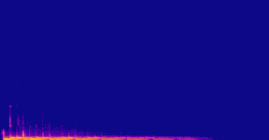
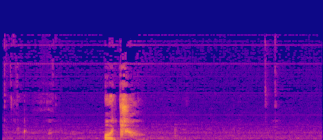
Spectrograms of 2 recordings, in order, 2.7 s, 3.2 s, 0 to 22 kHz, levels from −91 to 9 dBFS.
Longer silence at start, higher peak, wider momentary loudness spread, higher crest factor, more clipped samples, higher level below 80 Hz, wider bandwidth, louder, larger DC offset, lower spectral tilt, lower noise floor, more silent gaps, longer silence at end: second, 0.05 s vs 1.05 s; second, -6 dBFS vs 0 dBFS; second, 23 LU vs 26 LU; second, 16 dB vs 24 dB; neither; about the same, -64 dBFS vs -60 dBFS; second, 1.4 kHz vs 17 kHz; about the same, -19 LUFS vs -18 LUFS; neither; first, -15.5 dB/octave vs -2 dB/octave; first, -61 dBFS vs -50 dBFS; neither; second, 1.3 s vs 1.8 s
